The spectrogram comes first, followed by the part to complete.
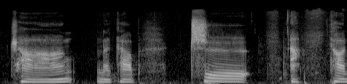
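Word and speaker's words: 吃: นิด นึง นะ ครับ ห่อ ลิ้น นะ ครับ ท่าน ห่อ ลิ้น หน่อย นึง ชือ ก็ คือ ช ช้าง นั่น เอง แทน ที่ จะ ออก เป็น ช ช้าง นะ ฮะ ท่าน ก็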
